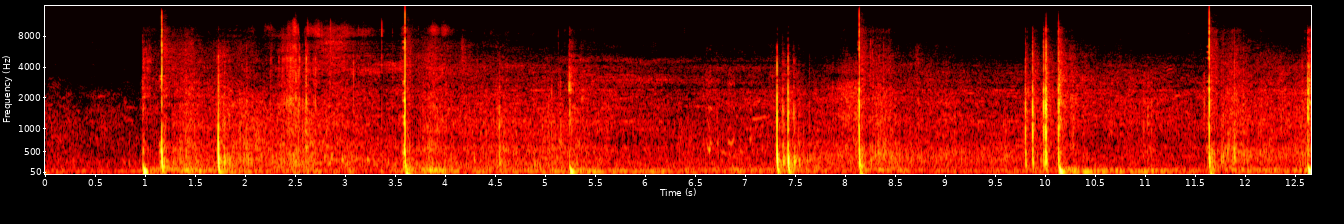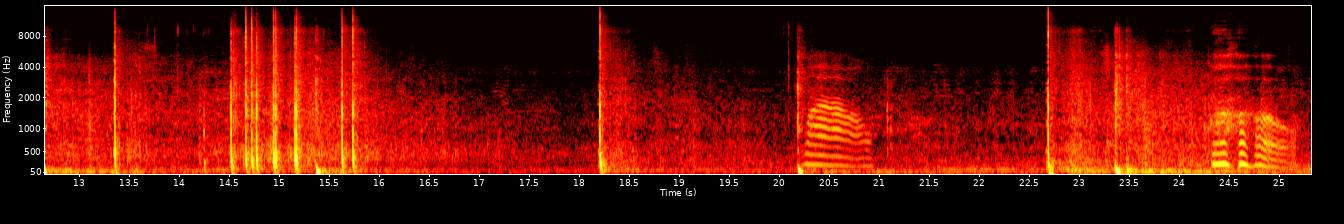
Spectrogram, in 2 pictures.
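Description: Distant aerial fireworks burst with sharp bangs and crackles.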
